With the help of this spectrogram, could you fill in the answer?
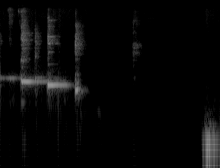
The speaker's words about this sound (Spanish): O sea, eso, amigos, fue el celular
